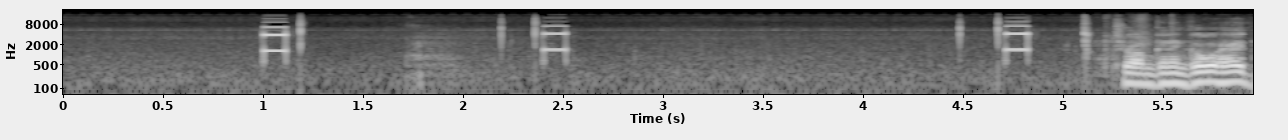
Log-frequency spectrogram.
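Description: A handheld radio gives short electronic beeps as its buttons are pressed.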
